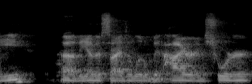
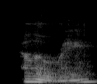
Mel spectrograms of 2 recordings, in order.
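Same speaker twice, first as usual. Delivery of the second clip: airy, otherworldly whispered voice. A being lands before rain and greets rain: ethereal whispering voice. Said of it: "whispering voice, she says".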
